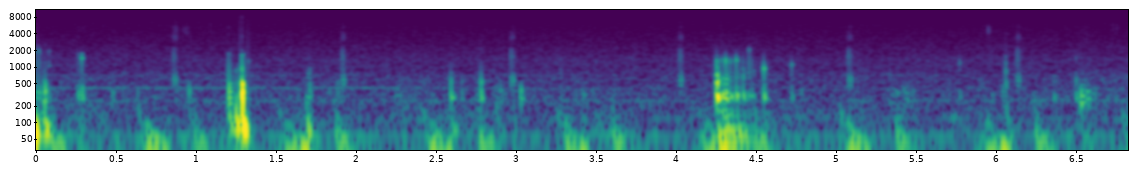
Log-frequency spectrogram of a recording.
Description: Massive stomach digesting sound after eating a cheeseburger!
